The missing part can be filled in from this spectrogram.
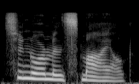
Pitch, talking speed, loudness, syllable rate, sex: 215 Hz, 130 wpm, -17 LUFS, 4.0 syllables/s, female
